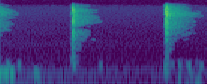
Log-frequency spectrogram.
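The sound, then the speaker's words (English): Two sharp, crisp clicks of fingernails tapping together, about half a second apart, fairly loud against near silence. “I'm clicking my nails.”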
